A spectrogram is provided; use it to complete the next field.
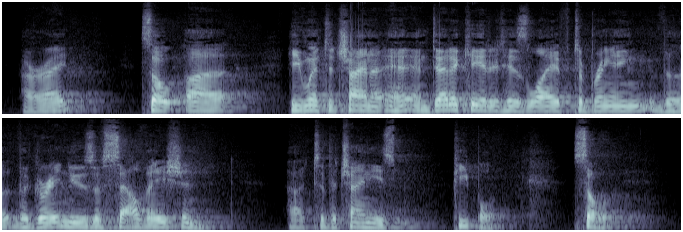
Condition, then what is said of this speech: No condition.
